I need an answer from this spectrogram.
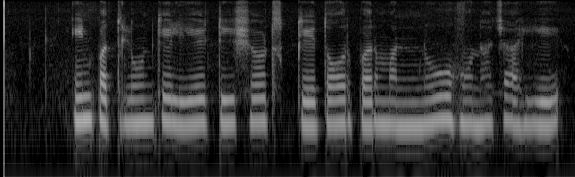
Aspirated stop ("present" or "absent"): absent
